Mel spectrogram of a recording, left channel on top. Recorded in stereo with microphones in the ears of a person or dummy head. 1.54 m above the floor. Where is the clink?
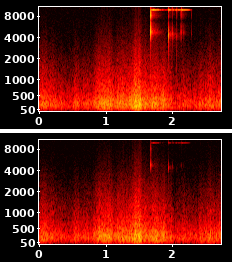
60° left (ahead or behind).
